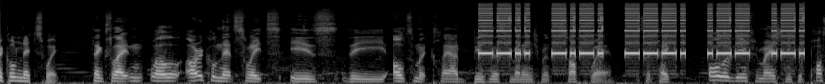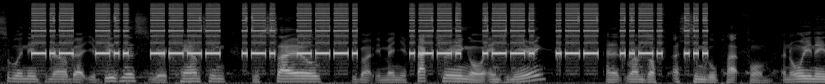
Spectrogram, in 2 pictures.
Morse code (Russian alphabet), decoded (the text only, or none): ЗЦЧВР КДШРЧ ППВФС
